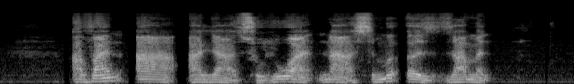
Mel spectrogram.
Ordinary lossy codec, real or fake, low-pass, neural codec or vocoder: Opus, 16 kbps; fake; 10.8 kHz; vocoder, 48 kHz, 128 mel bands, Vocos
